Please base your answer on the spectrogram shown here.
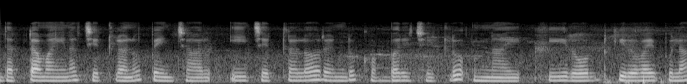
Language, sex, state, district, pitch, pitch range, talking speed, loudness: Telugu, female, Andhra Pradesh, Srikakulam, 180 Hz, 170-185 Hz, 105 wpm, -19 LUFS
